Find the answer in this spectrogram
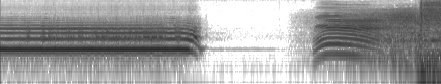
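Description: A blown war horn sounding two blasts in celebration of a landed muskie. The first is a long, steady note that sags in pitch and cuts off about two seconds in. After a pause of about a second, a second blast starts that bends up in pitch.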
